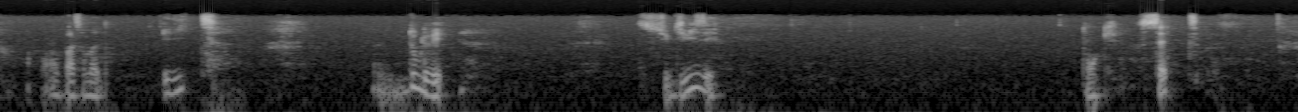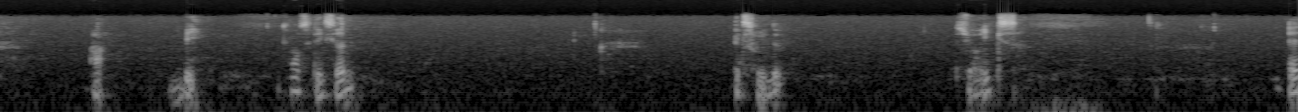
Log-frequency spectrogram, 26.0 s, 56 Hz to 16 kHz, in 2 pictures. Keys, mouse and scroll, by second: 0.6-2.4 drag, 4.1 w, 7.8-11.4 middle drag, 11.5 KP_7, 13.7 a, 14.6 b, 16.9-20.2 middle drag, 20.2 e, 25.6 s.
